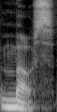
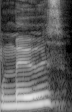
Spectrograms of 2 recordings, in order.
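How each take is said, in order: First: The vowel is a long 'oh' sound. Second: The vowel is a long 'oo' sound. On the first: The speaker calls it right. "you pronounce it Mose" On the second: The speaker calls it wrong. "it looks like Moose"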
